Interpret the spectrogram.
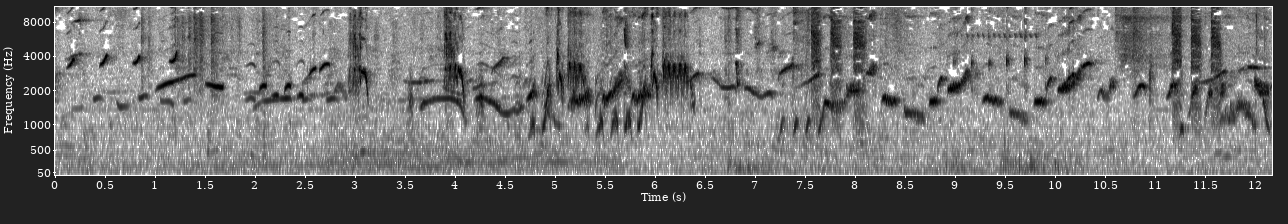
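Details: Male white-rumped shama courting a female: a long, busy medley of twittering whistles, quick slurs and sharp snapping notes, continuing almost without pause, with a faint low rumble underneath.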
